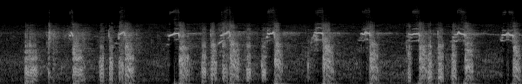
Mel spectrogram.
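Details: White-tailed eagle at its nest in southeast Tatarstan, 5 April 2024, around the first food delivery, caught by a nest camera: a steady series of sharp, harsh yelping notes repeated about twice a second, with rustling nest noise.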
